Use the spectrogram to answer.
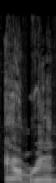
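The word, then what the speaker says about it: Amren: Amrin is just Cameron without a C.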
